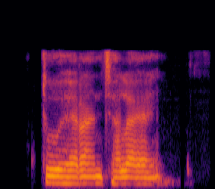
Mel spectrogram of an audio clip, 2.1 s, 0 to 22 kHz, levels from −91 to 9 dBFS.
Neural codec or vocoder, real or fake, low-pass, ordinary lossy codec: codec, 24 kHz, 6 kbps, HILCodec; fake; 7.2 kHz; MP3, 64 kbps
